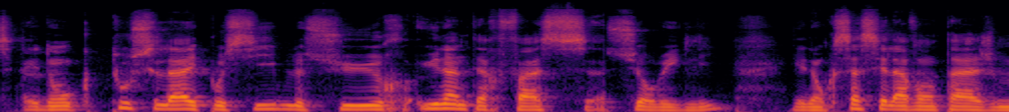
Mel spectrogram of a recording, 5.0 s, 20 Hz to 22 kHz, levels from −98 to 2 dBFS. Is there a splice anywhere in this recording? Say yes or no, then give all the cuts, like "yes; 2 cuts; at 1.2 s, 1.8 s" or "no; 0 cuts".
yes; 2 cuts; at 2.1 s, 3.0 s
